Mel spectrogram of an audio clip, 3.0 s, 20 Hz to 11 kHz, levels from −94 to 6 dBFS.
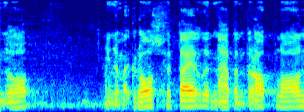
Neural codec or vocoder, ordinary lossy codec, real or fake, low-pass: vocoder, 22.05 kHz, 80 mel bands, HiFi-GAN; none; fake; none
